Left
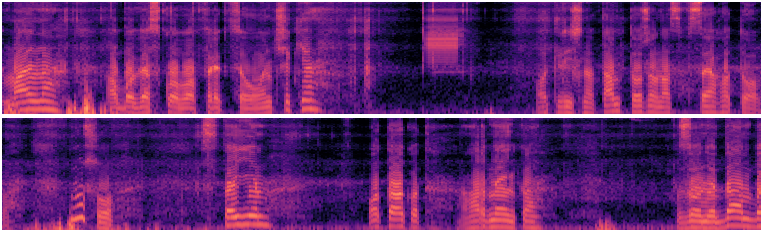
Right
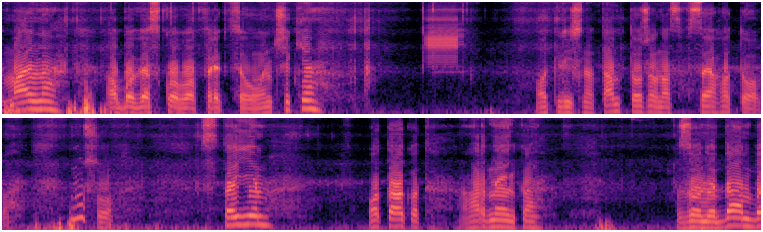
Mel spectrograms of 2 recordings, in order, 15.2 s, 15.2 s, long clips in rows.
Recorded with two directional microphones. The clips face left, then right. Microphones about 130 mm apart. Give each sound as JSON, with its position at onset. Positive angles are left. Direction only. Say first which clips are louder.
{"t": 0.0, "sound": "speech", "louder": "right 1 dB", "side_deg": 0}
{"t": 2.9, "sound": "a sound", "louder": "right 4 dB", "side_deg": -20}
{"t": 5.3, "sound": "speech", "louder": "right 5 dB", "side_deg": -20}
{"t": 5.5, "sound": "speech", "louder": "left 2 dB", "side_deg": 0}
{"t": 8.4, "sound": "speech", "louder": "left 5 dB", "side_deg": 35}
{"t": 9.3, "sound": "speech", "louder": "left 3 dB", "side_deg": 5}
